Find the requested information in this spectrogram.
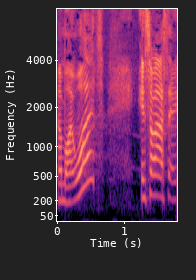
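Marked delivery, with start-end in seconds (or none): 0.3-0.7 high, loud startled what; shocked. Retold or imitated. Pastor startled by God, high and loud. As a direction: yelp in disbelief.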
